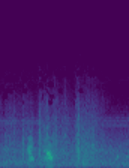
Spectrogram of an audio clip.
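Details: A vervet monkey gives harsh, barking alarm calls, short rough bursts at uneven intervals, having either spotted waiting cheetah cubs or another predator, a cheetah, approaching.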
